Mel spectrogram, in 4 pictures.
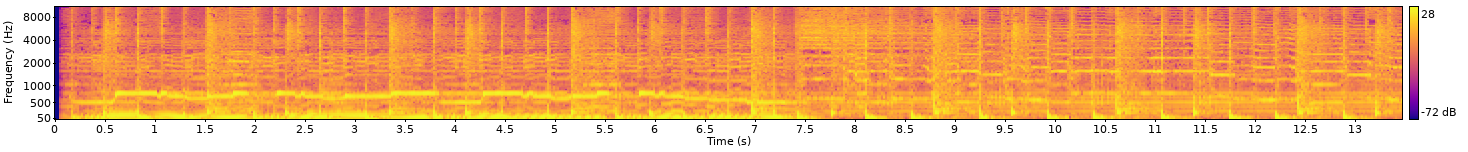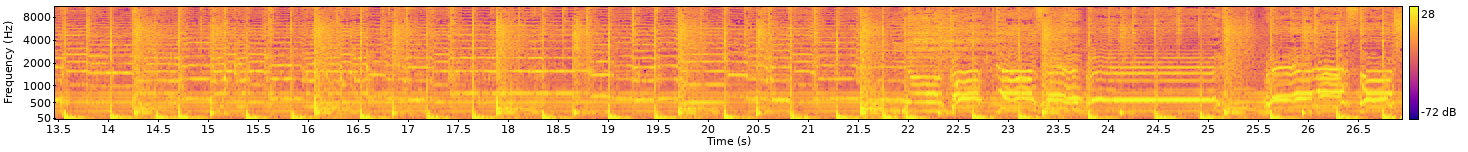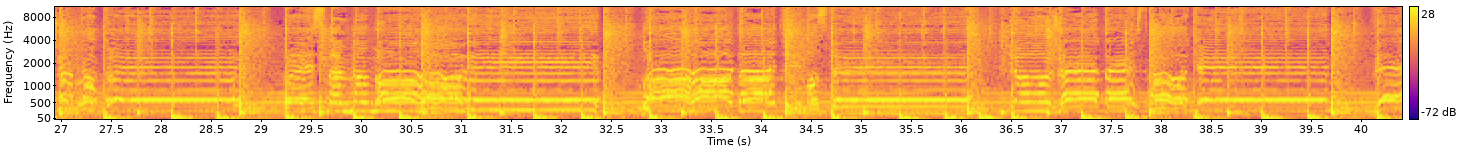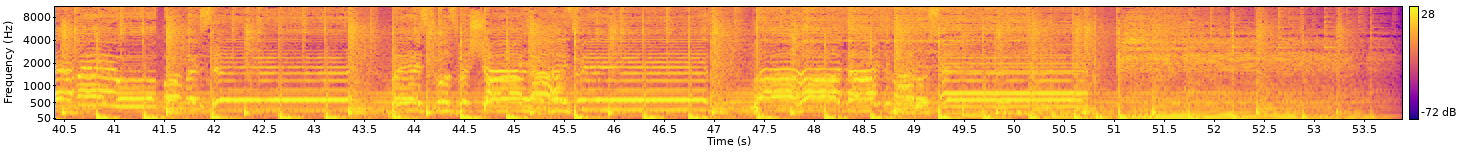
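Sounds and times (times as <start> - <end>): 
rock music: 0.0 - 53.8.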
